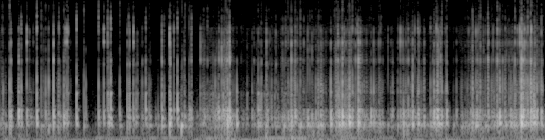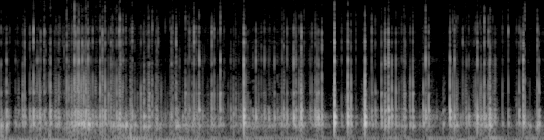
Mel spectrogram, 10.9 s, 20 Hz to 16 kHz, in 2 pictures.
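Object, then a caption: Textured plastic cup. Long nails scratch and tap rapidly on a hollow, empty, clear bumpy plastic cup held over a microphone. The result is a dense, close-miked stream of dry clicks and raspy scrapes with a hollow midrange resonance around 500 Hz. Each tap dies away almost instantly.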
